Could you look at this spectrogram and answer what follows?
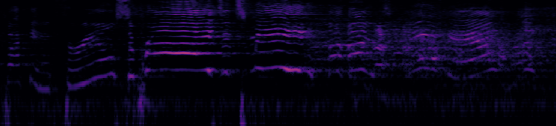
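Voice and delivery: high, giddy shout with laughter; spring the surprise, delighted; gleeful surprise reveal. Pretend. Surprise reveal to catfished date.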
